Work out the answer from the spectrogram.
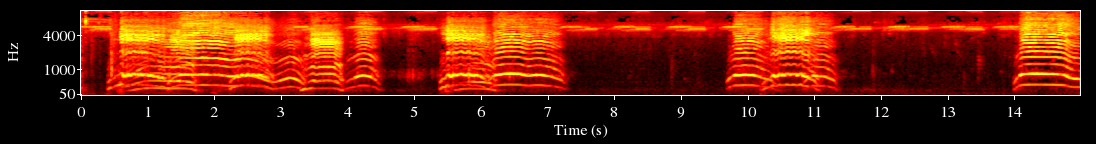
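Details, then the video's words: Farm kid goat giving long runs of wavering, arched bleats, several overlapping in bursts, with pauses of silence between groups of calls. "Som de fazenda e cabrito berrando"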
